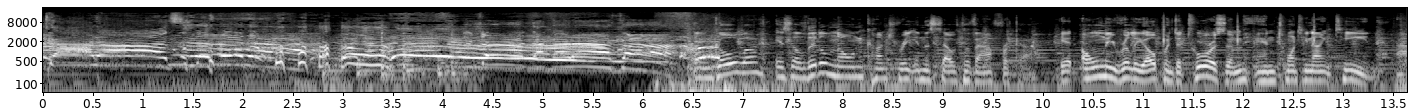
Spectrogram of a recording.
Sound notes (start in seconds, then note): 3.1 laughing; 4.7 locals speaking Portuguese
